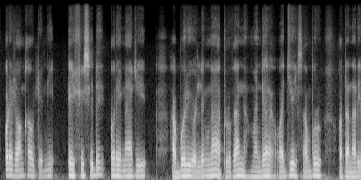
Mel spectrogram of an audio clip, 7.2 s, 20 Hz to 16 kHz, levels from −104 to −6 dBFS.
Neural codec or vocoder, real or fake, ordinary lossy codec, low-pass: autoencoder, 48 kHz, 32 numbers a frame, DAC-VAE, trained on Japanese speech; fake; none; 14.4 kHz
